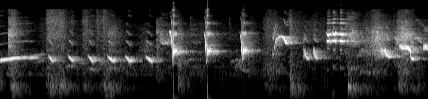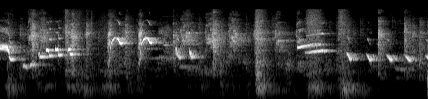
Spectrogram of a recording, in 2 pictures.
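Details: Jalak suren, the Asian pied starling, in full gacor, ngaruda song: rapid repeated whistled notes about four per second, swelling into a dense jumble of harsh chatter, rising slurs and buzzy bursts, then more steady repeated whistles.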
